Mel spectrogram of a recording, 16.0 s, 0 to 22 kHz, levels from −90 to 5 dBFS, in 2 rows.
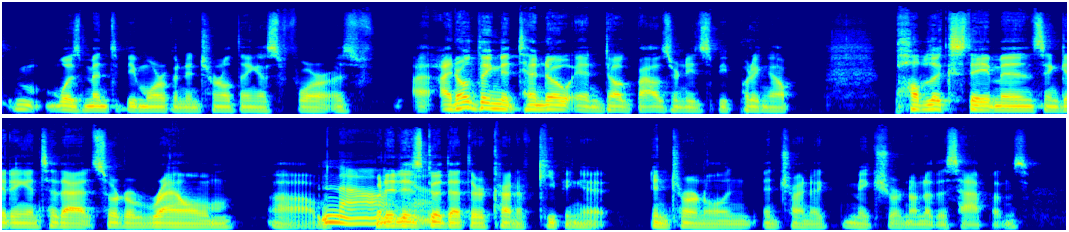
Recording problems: none

